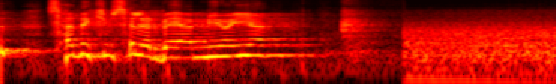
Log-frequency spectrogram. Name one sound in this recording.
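A middle-aged woman speaks calmly up close.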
